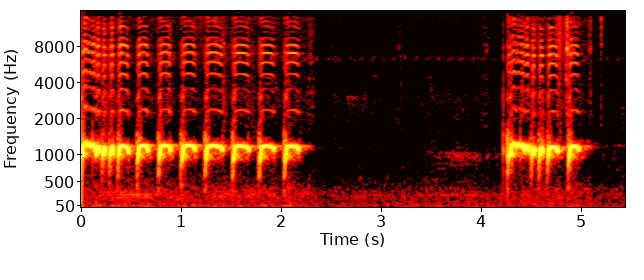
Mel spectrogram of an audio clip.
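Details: Local zebra dove singing actively to provoke rivals into singing: a rapid burst of about ten clipped, rolling coo notes, a two-second pause, then a shorter burst of the same quick cooing.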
